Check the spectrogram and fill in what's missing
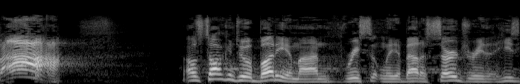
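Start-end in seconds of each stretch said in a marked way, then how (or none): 0.0-0.6 short high, loud "ah!"; quick imitated yell of pain; imitated scream. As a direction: let out a mock scream, pitched up. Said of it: "screaming, just".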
